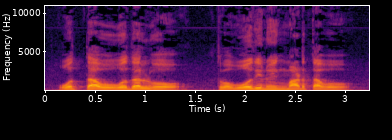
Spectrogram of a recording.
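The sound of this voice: This man has a medium-pitched, slightly mellow voice with ordinary pitch variation.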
